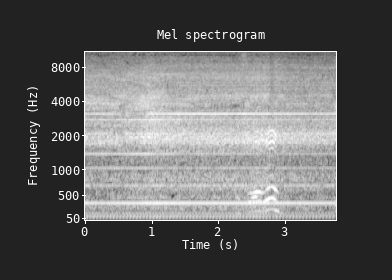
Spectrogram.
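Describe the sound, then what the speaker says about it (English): A running vacuum cleaner drones loudly and steadily inside a truck while a brush sweeps debris toward it, with someone talking over the motor noise. "I just sweep it towards the vacuum cleaner."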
